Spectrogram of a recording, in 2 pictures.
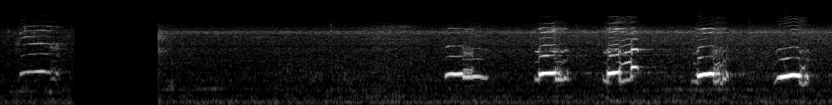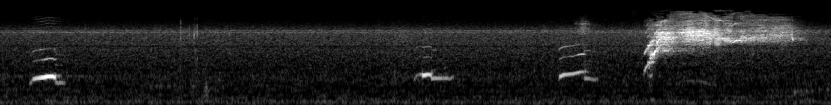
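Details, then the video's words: Young female monkey in the Bayon area, rejected from nursing by her mother, gives a run of six clear, plaintive cries, each bending up then down, a second apart. Two softer cries and a final shrill squeal follow. "Super sad baby monkey is crying when her mom is try pushing her out for reject milk"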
